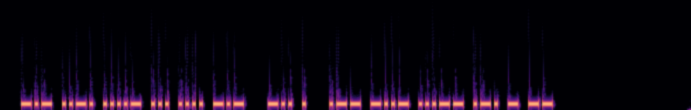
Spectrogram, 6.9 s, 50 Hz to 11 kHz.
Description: Morse code, heard as a keyed tone, about 36 wpm, 700 Hz. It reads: KF4SHK DE WX3RTM
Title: USA Callsign DE Callsign - 6 Characters - 35wpm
